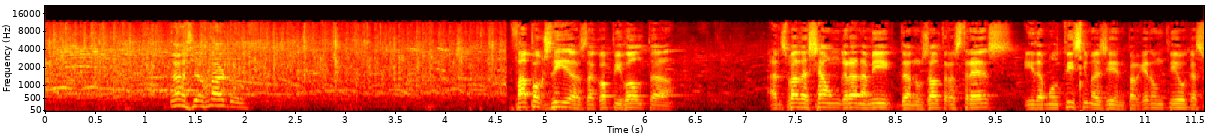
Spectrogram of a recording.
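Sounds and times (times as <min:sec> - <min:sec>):
crowd applauding: 0:00.0 - 0:04.7
speech: 0:01.2 - 0:02.1, 0:04.7 - 0:06.4, 0:07.2 - 0:11.5.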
